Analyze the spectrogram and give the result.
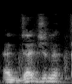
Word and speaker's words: endogenous: But what I do want to move on next to, if I can, please, gentlemen, is the issue of endogenous, excuse me, endogenous, is that how you pronounce it? Endogenous retroviruses. Excuse me. – Endogenous. – Thank you. I knew that was, I was getting it wrong. Endogenous.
